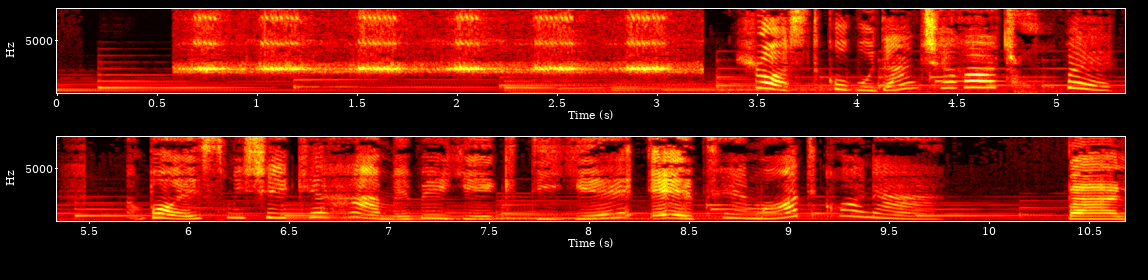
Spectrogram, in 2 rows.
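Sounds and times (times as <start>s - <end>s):
cricket chirping: 0.6s - 3.2s
speech: 2.2s - 10.6s.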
